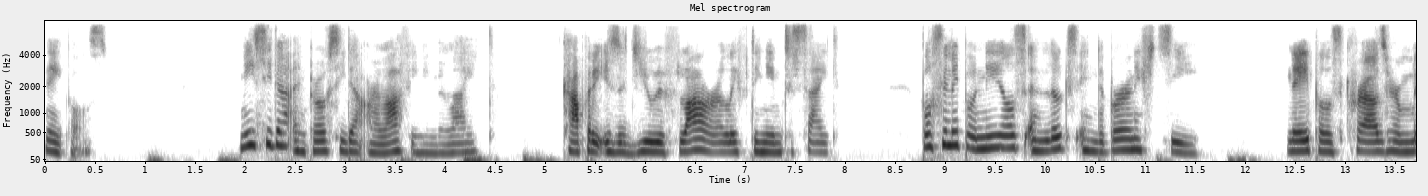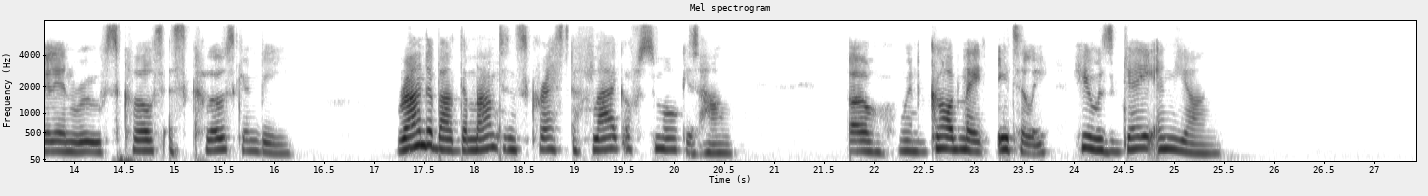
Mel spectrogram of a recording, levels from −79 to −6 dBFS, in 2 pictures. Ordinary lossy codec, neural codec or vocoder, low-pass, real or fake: AAC, 48 kbps; codec, 16 kHz, 2 kbps, X-Codec, HuBERT features, trained on general audio; 7.2 kHz; fake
